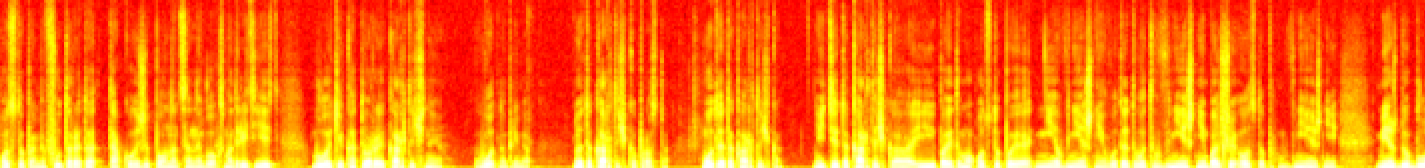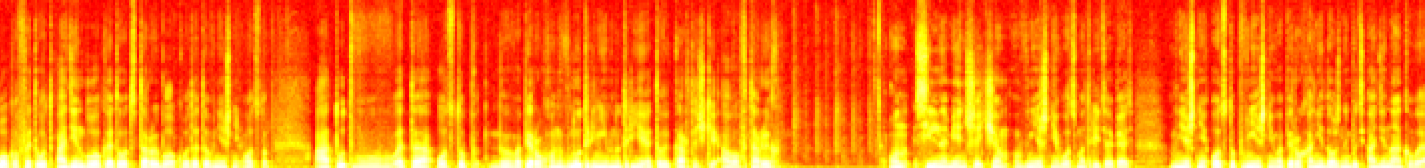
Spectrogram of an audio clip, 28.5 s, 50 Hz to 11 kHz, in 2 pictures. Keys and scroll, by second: 0.4 shift+p, 3.6 super+z, 4.7 space, 5.2 shift+p, 6.8 super+z, 8.7 super+z, 10.8 space, 14.3 super+z, 16.7 super+z, 21.3 super+z, 23.1 space, 25.3 shift+p.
